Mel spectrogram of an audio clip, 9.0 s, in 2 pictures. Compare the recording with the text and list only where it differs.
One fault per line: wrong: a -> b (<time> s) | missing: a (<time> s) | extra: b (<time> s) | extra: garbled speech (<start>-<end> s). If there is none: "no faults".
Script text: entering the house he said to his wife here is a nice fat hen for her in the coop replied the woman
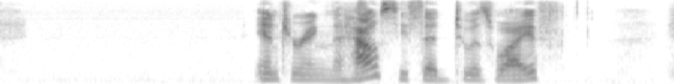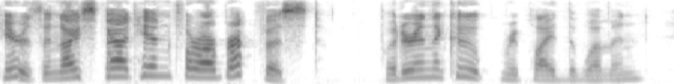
extra: our breakfast put (5.8 s)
